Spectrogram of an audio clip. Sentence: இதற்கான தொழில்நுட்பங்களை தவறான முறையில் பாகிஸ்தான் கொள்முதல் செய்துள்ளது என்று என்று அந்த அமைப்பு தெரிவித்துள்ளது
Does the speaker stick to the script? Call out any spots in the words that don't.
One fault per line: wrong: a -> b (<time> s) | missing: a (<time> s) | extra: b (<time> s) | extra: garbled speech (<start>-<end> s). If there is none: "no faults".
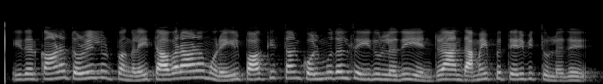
missing: என்று (4.4 s)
